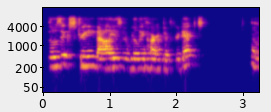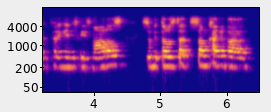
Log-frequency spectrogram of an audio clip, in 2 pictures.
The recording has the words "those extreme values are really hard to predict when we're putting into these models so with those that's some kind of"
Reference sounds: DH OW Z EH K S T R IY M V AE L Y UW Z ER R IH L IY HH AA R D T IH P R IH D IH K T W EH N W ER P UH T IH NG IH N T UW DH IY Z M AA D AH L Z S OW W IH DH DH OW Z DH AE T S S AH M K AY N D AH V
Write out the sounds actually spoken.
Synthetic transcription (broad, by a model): DH OW Z EH K S T R IY M V AE L Y UW Z ER R IH L IY HH AA R D T IH P R IH D IH K T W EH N W ER P UH T IH NG IH N T UW DH IY Z M AA D L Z S OW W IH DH DH OW Z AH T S S AH M K AY N D AH V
